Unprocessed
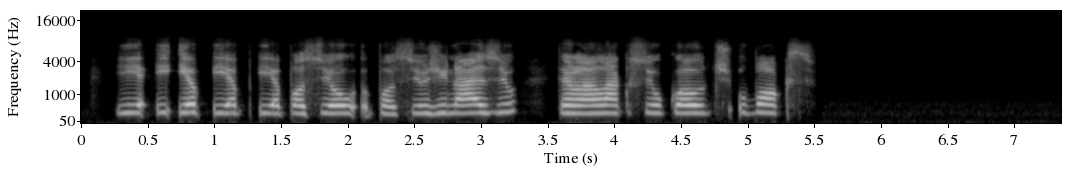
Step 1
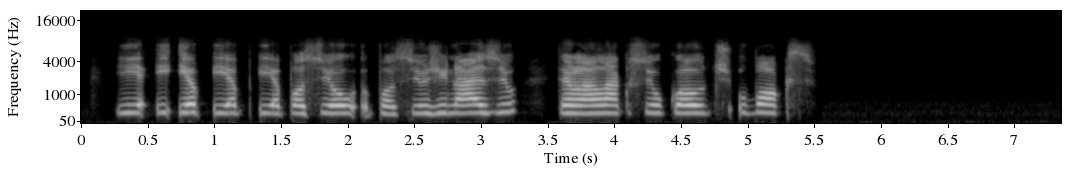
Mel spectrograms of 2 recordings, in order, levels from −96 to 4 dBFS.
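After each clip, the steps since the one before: nothing audible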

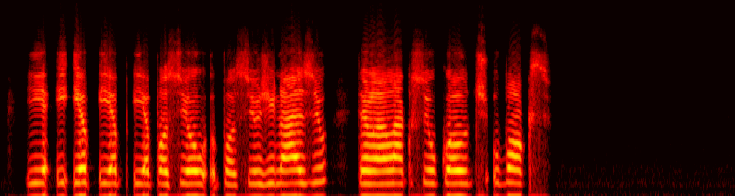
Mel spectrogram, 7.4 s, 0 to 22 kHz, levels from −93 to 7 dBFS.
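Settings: half-wave gain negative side -3 dB; gain +1 dB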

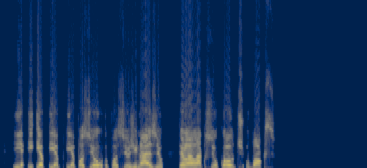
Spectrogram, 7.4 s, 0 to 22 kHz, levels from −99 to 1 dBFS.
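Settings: per-bin expansion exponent 1.5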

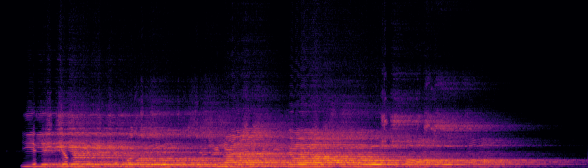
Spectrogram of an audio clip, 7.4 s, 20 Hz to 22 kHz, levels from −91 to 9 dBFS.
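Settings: reverse delay 0.502 s, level -7 dB; plate-style reverb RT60 2.6 s, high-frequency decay 0.65×, pre-delay 0.1 s, DRR -6 dB; gain +2.5 dB

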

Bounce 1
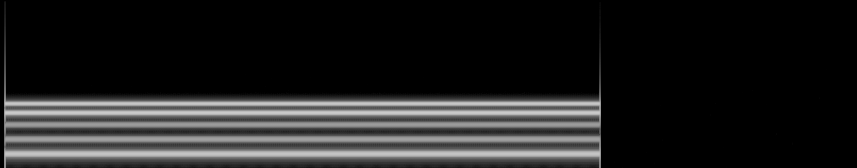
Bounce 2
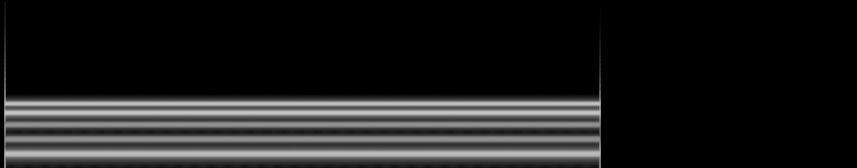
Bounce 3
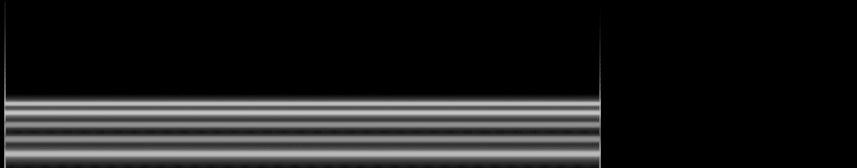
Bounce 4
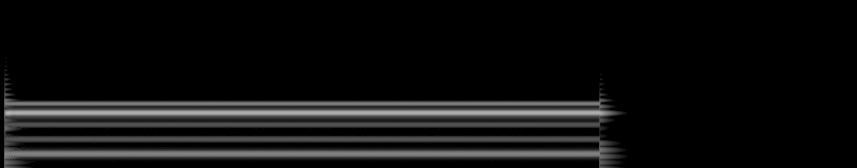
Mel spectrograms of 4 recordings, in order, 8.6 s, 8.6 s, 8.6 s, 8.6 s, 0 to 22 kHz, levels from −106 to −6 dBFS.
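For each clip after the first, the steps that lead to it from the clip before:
comb 2.2 ms, depth 31%; gain -3.5 dB
nothing audible
LPF 1700 Hz 6 dB/oct; metallic resonator 140 Hz, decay 0.41 s, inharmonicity 0.008; gain +1 dB

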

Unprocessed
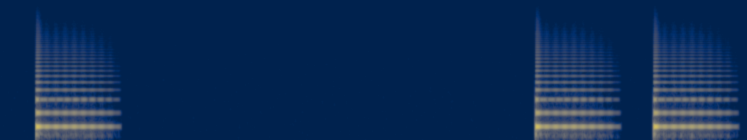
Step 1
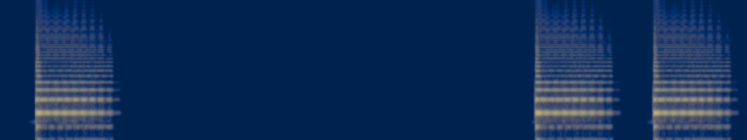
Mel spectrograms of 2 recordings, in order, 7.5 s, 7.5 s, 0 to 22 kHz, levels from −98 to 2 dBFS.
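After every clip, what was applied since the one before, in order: FFT band-pass 520–2100 Hz; sample leveller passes 3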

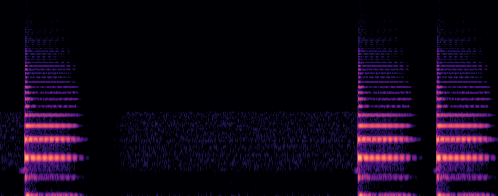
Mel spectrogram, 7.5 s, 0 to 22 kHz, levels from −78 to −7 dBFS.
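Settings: upward compressor, threshold -44 dBFS; on a send at -3 dB: reverb RT60 0.45 s, pre-delay 6 ms; on the sum: gain +5 dB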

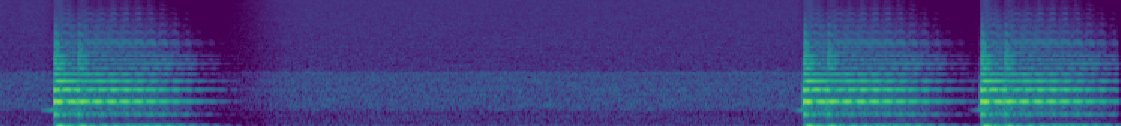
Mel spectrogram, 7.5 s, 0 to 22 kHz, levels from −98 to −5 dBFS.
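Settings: feedback echo 0.156 s, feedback 22%, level -6 dB; gain -2 dB

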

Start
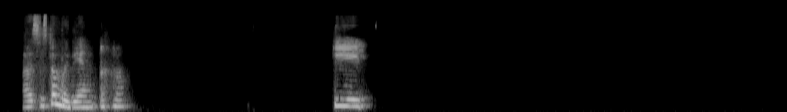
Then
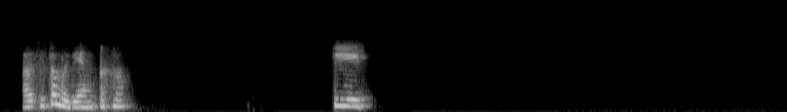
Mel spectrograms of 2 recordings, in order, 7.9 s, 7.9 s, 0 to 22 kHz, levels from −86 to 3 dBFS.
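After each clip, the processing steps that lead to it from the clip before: elliptic low-pass 2700 Hz, stop band 70 dB; in parallel at +2 dB: compressor, threshold -29 dBFS, peak gain reduction 10.5 dB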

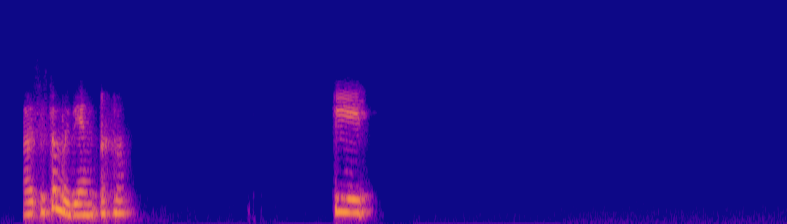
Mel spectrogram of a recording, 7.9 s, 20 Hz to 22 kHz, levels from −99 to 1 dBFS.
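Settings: band shelf 940 Hz -10.5 dB 1.1 oct; gain -7.5 dB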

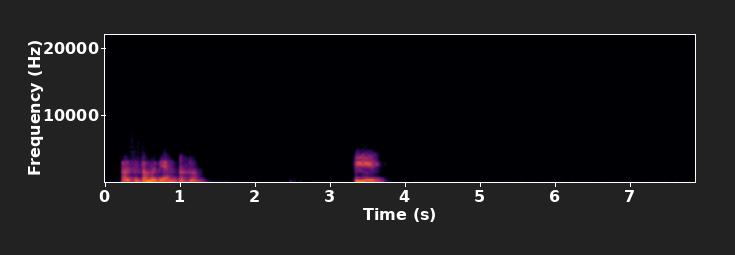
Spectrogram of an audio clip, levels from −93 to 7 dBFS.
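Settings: comb 7.1 ms, depth 71%; gain +1.5 dB

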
